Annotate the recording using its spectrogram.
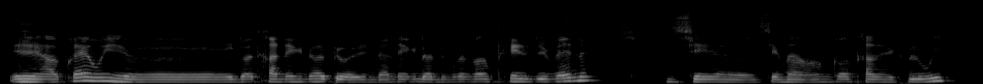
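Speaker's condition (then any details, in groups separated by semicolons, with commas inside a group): Dystonia; affects motor control and speech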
